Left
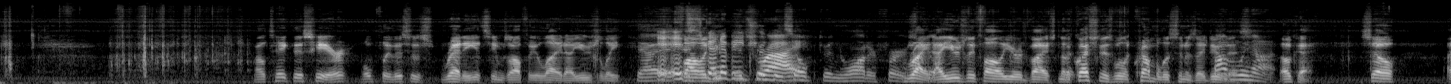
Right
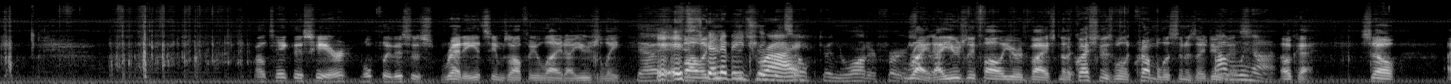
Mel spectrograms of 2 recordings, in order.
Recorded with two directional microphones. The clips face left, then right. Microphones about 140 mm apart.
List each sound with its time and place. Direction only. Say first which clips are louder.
2.9 s speech: even; 40° left (ahead or behind)
6.6 s speech: right 3 dB; centre (ahead or behind)
8.2 s speech: left 1 dB; 45° left (ahead or behind)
